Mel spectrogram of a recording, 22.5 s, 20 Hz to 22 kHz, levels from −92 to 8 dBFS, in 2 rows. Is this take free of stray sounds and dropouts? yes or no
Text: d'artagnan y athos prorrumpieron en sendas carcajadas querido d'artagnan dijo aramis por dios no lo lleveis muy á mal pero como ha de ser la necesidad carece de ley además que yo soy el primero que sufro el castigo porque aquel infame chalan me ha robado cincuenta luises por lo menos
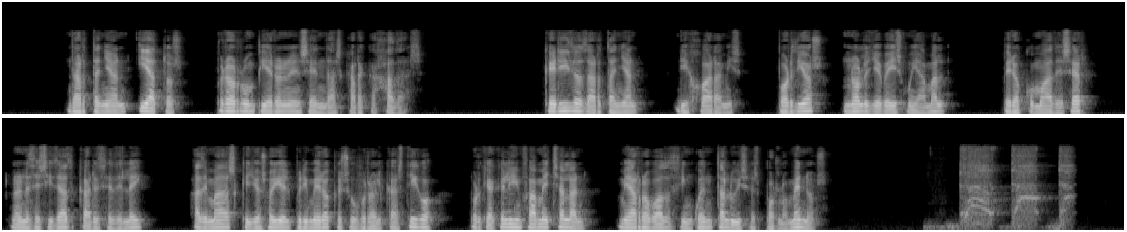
no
